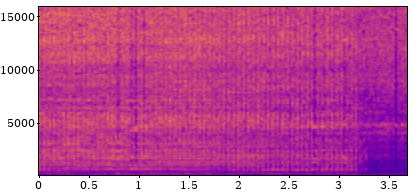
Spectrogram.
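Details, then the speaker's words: Loud continuous grinding with steady motor hum, easing off at the end: model trimmer angling both back sides of an upper study model, avoiding the molar. "now there's going to be a little angle on both sides of the back to get rid of this stuff sticking up and i'm being very careful not to get too close to the the back tooth there the"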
